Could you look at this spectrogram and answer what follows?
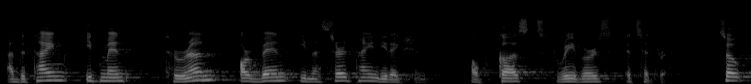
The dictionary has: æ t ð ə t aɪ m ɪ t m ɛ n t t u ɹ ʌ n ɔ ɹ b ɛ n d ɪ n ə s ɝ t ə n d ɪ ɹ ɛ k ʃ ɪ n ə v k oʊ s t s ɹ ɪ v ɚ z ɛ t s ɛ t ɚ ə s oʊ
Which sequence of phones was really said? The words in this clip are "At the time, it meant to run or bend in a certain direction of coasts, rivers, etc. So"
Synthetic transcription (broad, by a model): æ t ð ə t aɪ m ɪ t m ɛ n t t u ɹ ʌ n ɔ ɹ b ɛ n ɪ n ə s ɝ t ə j d ɪ ɹ ɛ k ʃ ɪ n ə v k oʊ s t s ɹ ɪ v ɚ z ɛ t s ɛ t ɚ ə s oʊ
